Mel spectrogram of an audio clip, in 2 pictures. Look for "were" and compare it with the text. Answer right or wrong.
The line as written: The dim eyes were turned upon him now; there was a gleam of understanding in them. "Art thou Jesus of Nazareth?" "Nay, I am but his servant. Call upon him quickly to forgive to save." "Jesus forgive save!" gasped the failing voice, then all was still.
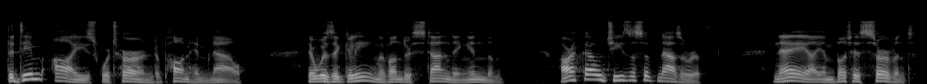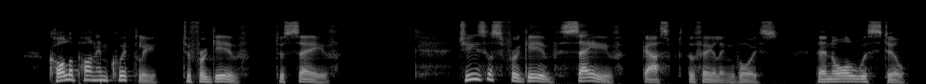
right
